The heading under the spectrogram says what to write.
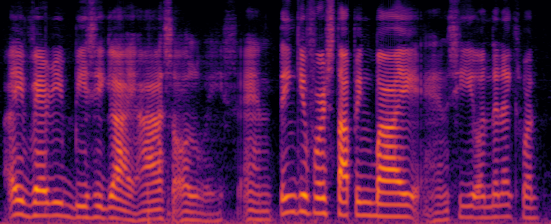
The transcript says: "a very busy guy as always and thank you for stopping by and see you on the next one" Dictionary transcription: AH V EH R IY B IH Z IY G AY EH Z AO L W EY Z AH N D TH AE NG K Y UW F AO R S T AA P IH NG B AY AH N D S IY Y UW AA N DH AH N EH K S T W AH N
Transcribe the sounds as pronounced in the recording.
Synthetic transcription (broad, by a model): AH V EH R IY B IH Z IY G AY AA S AO L W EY S AH N D T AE NG K Y UW F AO R S T AA P IH NG B AY AH N D S IY Y UW AA N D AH N EH K S T W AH N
